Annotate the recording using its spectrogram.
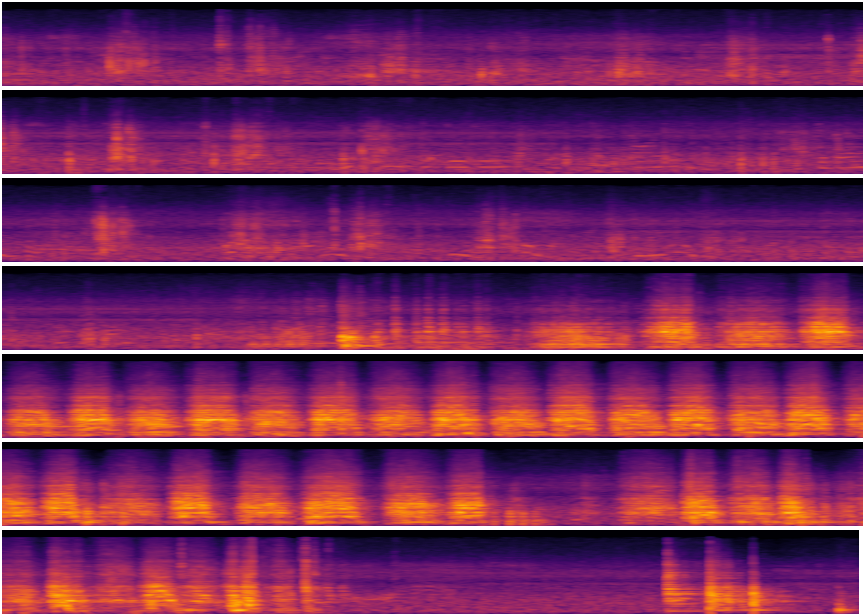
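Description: Handsaw cutting across a timber batten with quick, even back-and-forth strokes, starting about halfway through, with a short pause before a final run of strokes. The first half holds only a few faint knocks.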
